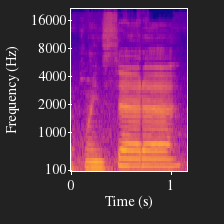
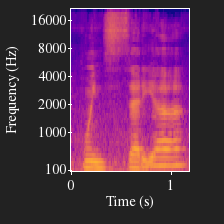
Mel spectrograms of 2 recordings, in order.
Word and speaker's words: poinsettia: So you have the poinsetta. Do y'all say poinsetta or is it what is the other pronunciation of it? Poinsettia or Yeah, I think I say poinsetta.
